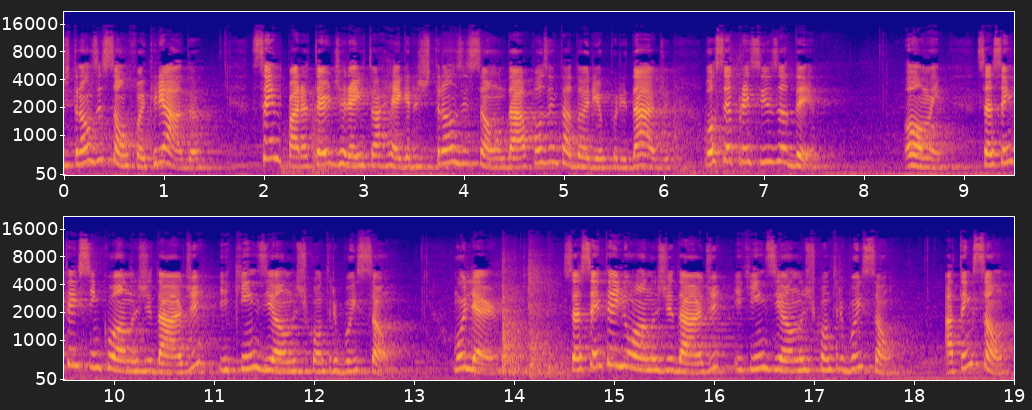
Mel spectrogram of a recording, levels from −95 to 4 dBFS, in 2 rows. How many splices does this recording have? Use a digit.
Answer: 1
